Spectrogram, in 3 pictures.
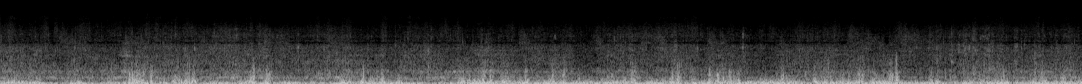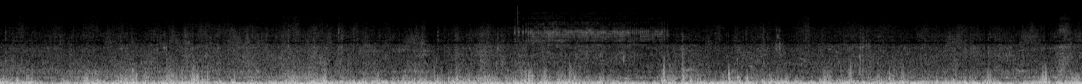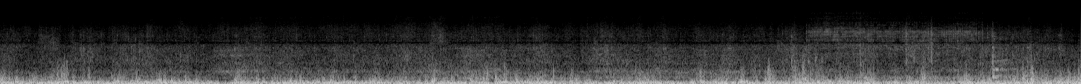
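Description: Riding wind buffeting the camera microphone over the rumble and rattle of bike tyres rolling on a dirt forest trail. A brief higher buzz comes about halfway through.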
